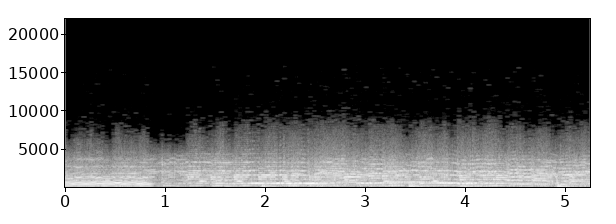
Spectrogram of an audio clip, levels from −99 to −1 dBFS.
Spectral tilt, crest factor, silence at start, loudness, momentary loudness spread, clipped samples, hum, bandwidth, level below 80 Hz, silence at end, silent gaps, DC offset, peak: -6 dB/octave; 10 dB; 0 s; -9 LUFS; 4 LU; under 0.1%; none; 7.8 kHz; -40 dBFS; 0 s; none; 1%; 0 dBFS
